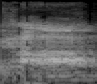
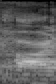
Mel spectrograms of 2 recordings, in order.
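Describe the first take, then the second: First: It is said in a Boston accent. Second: It is said in a general, non-Boston accent.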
